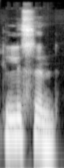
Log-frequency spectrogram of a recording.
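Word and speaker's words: listen: इसका सही प्रोनाउंसिएशन है लिसन।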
